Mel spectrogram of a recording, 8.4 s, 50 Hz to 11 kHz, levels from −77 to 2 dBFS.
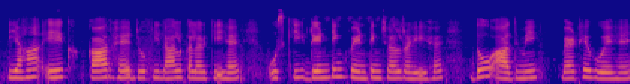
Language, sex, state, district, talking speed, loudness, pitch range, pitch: Hindi, male, Uttar Pradesh, Etah, 140 wpm, -32 LUFS, 225-245 Hz, 235 Hz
